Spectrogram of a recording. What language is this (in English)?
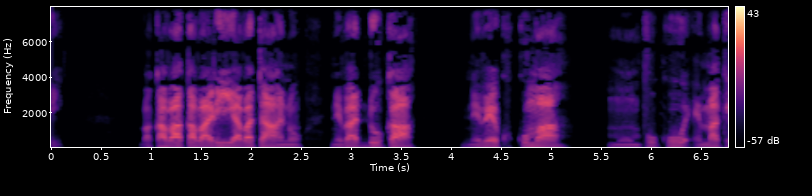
Ganda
